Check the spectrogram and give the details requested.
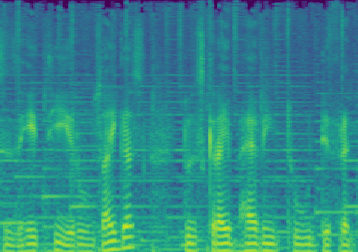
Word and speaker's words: heterozygous: Scientists use the word heterozygous, pronounced heterozygous, to describe having two different alleles.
